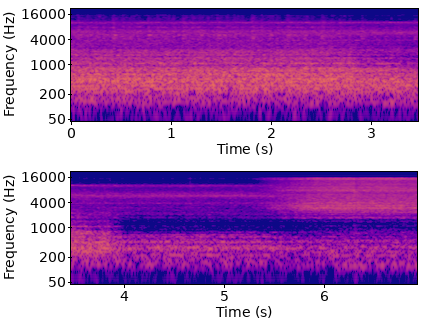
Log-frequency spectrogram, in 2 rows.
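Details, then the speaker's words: 5-inch gauge GWR 14XX model steam locomotive, first steam test on gas burner, safety valve set at 90 psi. Steady hiss with quick beat about four a second, easing as the pump bypass valve is opened returning water to the tank. "you can hear in this clip that the beats are slightly uneven now watch and listen in this clip as I open the bypass valve to let the water back to the tank"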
